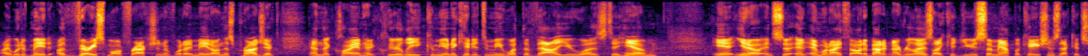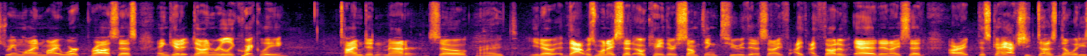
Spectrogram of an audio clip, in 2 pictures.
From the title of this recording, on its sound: Live from #SageSummit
